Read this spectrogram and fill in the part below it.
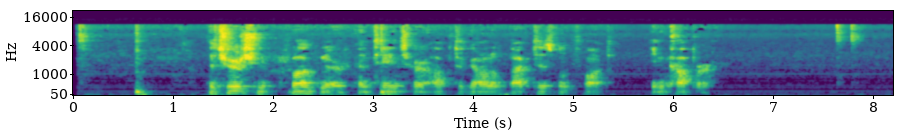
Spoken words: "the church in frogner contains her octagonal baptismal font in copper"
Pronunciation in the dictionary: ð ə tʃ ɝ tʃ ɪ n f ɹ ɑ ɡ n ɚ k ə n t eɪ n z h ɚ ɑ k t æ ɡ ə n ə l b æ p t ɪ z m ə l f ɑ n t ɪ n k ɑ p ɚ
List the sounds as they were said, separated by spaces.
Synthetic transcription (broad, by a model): ð ə tʃ ɝ tʃ ɪ n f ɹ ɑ ɡ n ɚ k ə n t eɪ n z h ɚ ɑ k t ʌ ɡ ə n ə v b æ p t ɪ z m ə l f ɑ t ɪ n k ɑ p ɚ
